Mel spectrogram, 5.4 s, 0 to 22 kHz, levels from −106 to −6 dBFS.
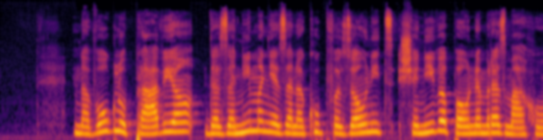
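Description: No faults detected; the speech runs without dropouts, glitches or level anomalies at any point.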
